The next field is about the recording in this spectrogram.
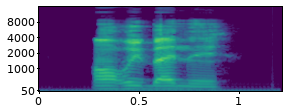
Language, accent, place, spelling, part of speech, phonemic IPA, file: French, France, Lyon, enrubanner, verb, /ɑ̃.ʁy.ba.ne/, LL-Q150 (fra)-enrubanner.wav
- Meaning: to ribbon, beribbon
